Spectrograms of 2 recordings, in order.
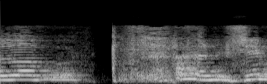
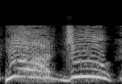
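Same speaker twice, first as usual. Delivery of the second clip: higher, shouted tirade with a sob cracking through; furious rant; 6 semitones higher than usual. Pretend. Yelling at Randy Savage over the phone, hammed-up fury. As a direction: scream it down the phone at an old rival.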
